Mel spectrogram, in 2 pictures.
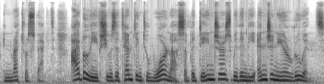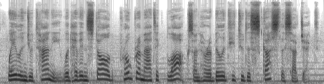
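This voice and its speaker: An actress playing a calm, formal female briefing officer in a video game, speaking in a precise, measured way. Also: mid-range voice, soft background music, natural voice. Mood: composed. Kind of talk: video game cutscene dialogue.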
